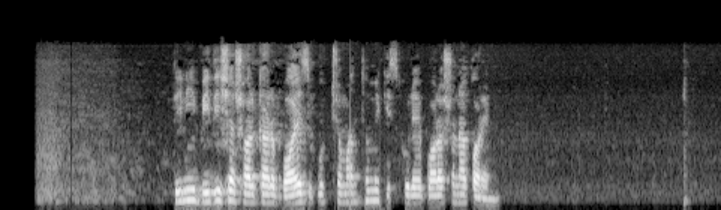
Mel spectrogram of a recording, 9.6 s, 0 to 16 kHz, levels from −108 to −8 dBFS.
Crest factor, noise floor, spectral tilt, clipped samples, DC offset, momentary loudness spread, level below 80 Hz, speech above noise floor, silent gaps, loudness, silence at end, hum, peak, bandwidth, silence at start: 20 dB; -65 dBFS; -5 dB/octave; under 0.1%; under 0.1%; 13 LU; -64 dBFS; 47 dB; none; -19 LUFS; 0.45 s; none; -2 dBFS; 7.4 kHz; 0.5 s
